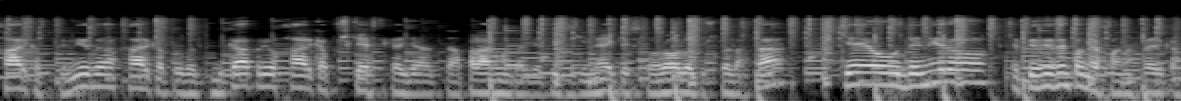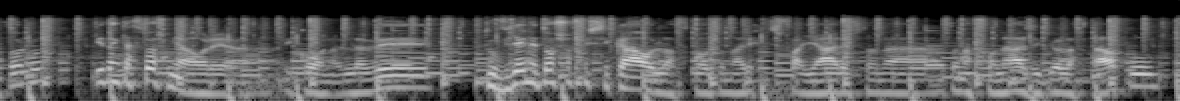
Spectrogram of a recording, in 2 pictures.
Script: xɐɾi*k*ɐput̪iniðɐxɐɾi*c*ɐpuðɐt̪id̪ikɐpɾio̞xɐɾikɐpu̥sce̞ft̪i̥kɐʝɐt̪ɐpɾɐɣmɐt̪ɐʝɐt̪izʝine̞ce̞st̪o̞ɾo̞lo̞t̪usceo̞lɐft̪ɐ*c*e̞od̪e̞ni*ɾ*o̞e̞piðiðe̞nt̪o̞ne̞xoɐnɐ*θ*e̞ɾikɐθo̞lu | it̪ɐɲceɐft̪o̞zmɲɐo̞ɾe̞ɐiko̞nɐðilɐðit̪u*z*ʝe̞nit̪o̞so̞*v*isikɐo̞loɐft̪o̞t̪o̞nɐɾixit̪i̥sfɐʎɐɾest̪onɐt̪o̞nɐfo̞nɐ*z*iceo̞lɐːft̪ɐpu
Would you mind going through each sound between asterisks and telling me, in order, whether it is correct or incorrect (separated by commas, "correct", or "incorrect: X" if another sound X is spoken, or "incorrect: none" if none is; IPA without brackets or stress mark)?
correct, incorrect: k, correct, correct, incorrect: f, incorrect: v, incorrect: f, correct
